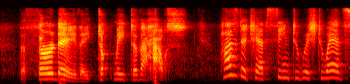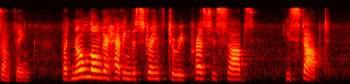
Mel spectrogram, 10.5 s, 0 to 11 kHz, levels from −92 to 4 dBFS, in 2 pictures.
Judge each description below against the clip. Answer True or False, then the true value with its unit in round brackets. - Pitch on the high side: True (230 Hz)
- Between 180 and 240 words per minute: False (160 wpm)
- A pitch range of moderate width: True (3.8 semitones)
